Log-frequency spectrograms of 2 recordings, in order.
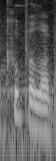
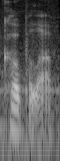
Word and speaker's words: cupola: The landmark architectural feature was renovated for the Grand Hotel Centennial and opened in 1987 as the Cupola Bar. I always pronounced it wrong. It's cupola, not copola.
